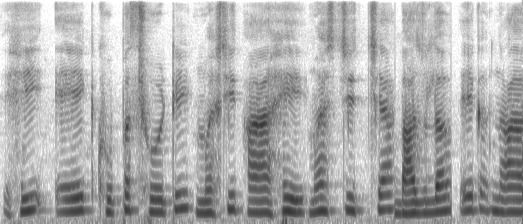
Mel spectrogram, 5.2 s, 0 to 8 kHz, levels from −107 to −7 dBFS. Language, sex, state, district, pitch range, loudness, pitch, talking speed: Marathi, male, Maharashtra, Sindhudurg, 160-185 Hz, -37 LUFS, 175 Hz, 125 wpm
